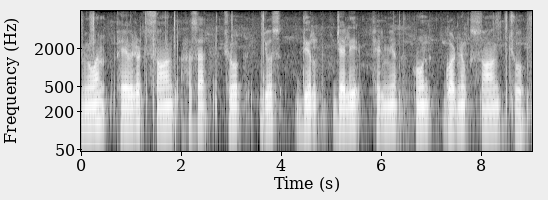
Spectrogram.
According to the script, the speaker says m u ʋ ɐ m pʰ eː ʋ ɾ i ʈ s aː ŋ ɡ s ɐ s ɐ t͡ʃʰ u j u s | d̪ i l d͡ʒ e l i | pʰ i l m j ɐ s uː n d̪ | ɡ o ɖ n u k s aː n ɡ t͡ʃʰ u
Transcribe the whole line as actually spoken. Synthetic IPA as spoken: m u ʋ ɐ n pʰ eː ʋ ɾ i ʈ s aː ŋ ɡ h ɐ s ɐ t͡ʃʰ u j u s | d̪ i l d͡ʒ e l i | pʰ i l m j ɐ h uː n d̪ | ɡ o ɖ n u k s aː ŋ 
